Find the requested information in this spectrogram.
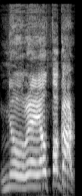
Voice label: Attack, Grineer Queens Guards, Battle Barks, en; Warframe

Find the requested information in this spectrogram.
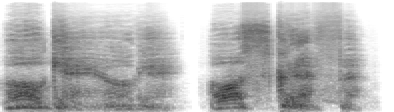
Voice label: Patrol Corrupted Grineer Male

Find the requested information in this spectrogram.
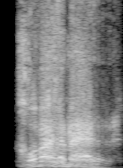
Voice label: Cover Me, Grineer Male; Warframe; Battle Barks

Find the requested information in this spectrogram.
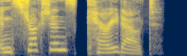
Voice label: Crew Task Done, female; Warframe; Railjack; Cephalon Suda

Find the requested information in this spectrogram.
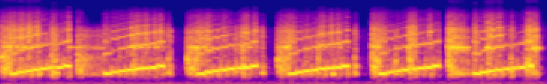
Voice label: Enemy Alarm, Dialog Barks Battle; Warframe; Lasrian

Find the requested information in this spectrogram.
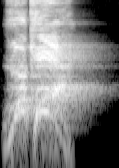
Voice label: See Player Shout Soldier Sword Agent Male; Battle; Sinecure Melee

